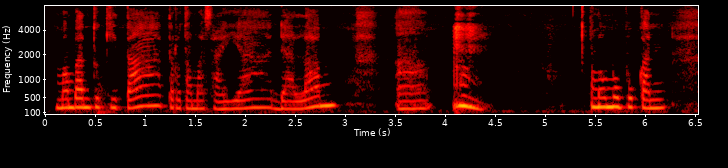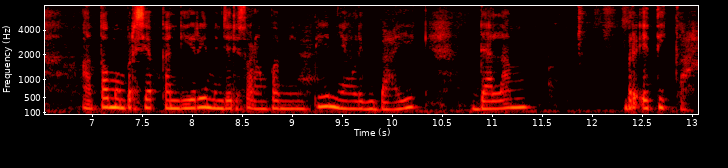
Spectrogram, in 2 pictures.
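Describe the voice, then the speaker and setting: A woman's voice: mid-range voice, warm tone, slight background noise. A young woman from eastern Indonesia, a theology student giving a careful reflective class presentation with some hesitations. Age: young adult. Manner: careful, measured, with hesitations and restarts.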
